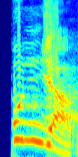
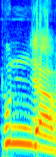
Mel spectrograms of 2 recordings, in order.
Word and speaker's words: पंजाब: पुंजाब, मतलब पुंजाब नहीं, पंजाब। यू is there ना, you have to know, you is silent.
